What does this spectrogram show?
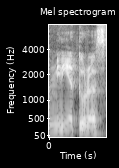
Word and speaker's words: Miniaturas: Us courtesy of mom Miniatures or miniaturas if we're going to go with the correct pronunciation from Spain and while they have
